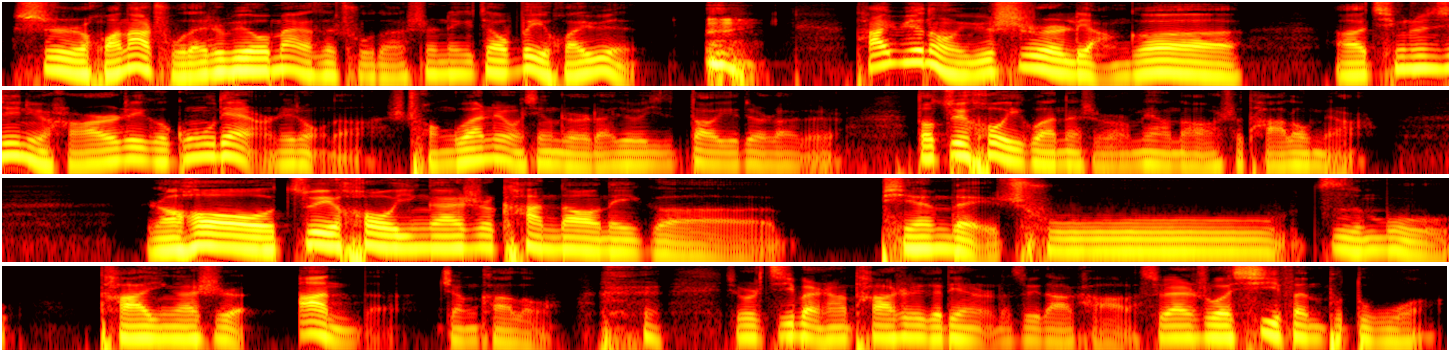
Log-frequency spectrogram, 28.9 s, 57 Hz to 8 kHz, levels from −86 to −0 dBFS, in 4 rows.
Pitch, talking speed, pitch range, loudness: 110 Hz, 260 characters per minute, 100-130 Hz, -23 LUFS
